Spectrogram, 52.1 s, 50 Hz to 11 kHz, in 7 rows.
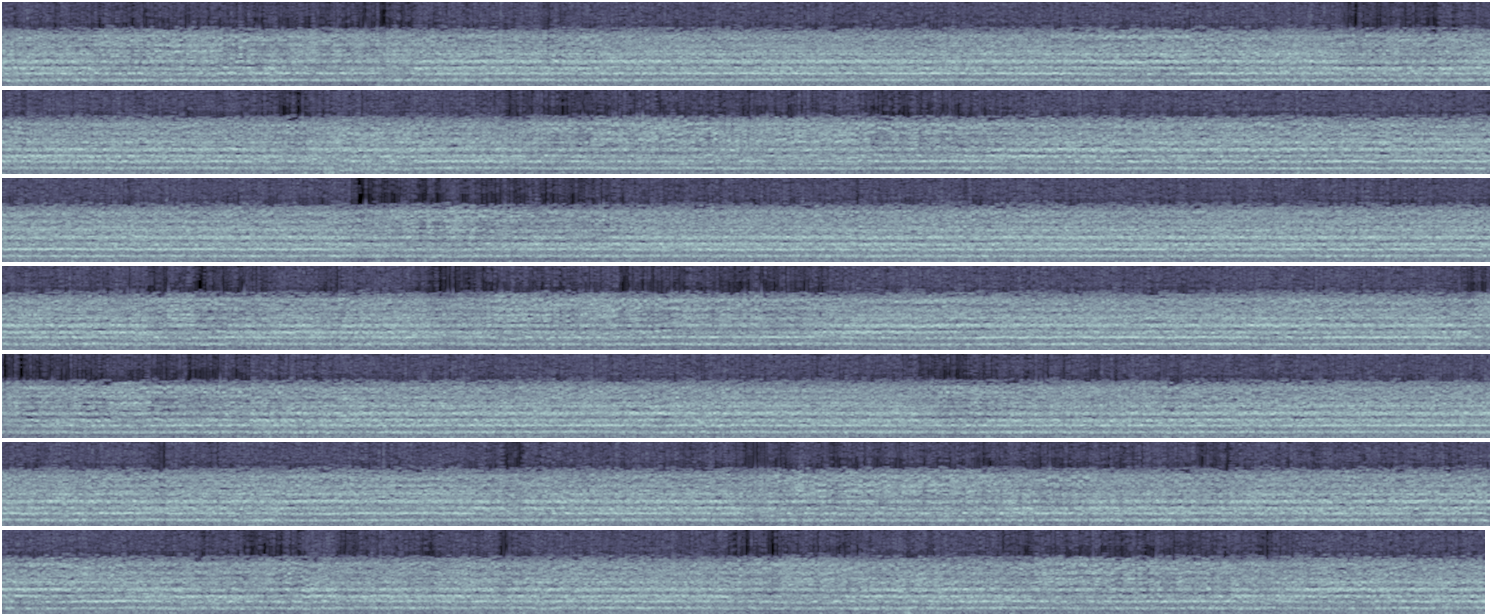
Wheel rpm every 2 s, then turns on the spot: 230, 230, 230, 220, 220, 220, 220, 230, 230, 230, 230, 230, 220, 230, 230, 230, 230, 230, 230, 230, 220, 230, 220, 230, 220, 220.
none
